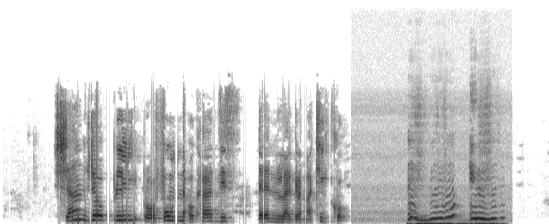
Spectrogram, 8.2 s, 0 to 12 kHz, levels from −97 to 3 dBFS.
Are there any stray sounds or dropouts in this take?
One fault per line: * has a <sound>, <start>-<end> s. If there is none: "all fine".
* has a laugh, 6.1-7.6 s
